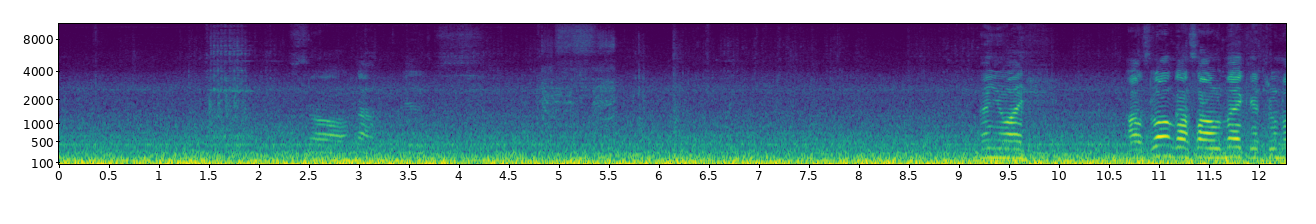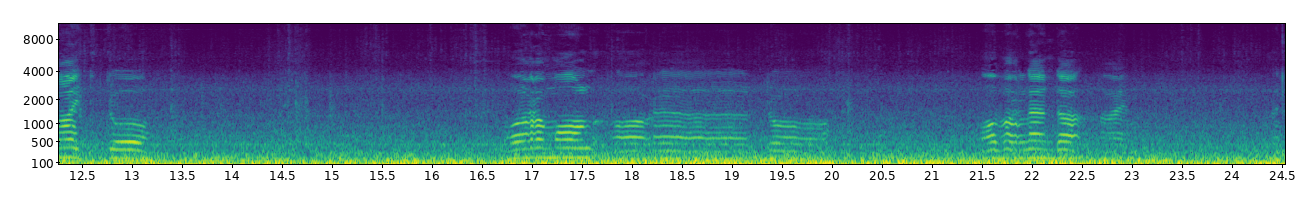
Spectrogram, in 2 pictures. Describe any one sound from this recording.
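A vehicle engine drones steadily.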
